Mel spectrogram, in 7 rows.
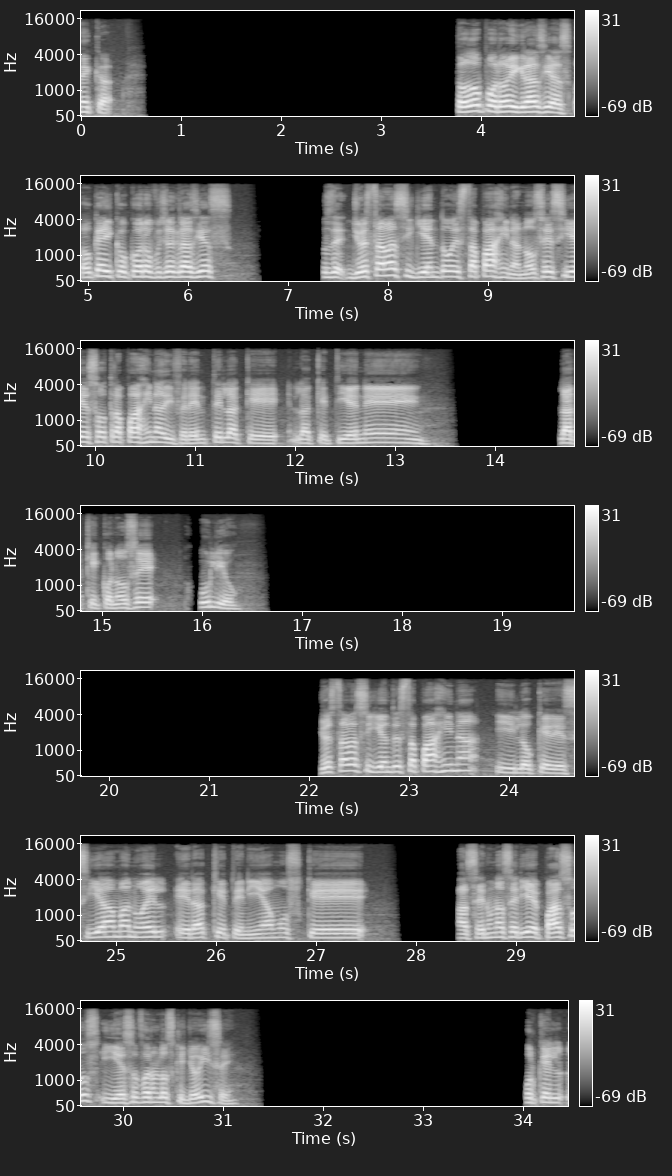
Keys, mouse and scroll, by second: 23.1-23.6 scroll down 1, 23.6-24.8 scroll down 1, 24.8-25.3 scroll down 1, 25.3-26.3 scroll down 1, 26.3-27.2 scroll down 1, 27.2-28.9 scroll down 1, 28.9-30.2 scroll down 1, 30.2-33.3 scroll down 1, 33.3-34.0 scroll down 1, 34.0-34.4 scroll down 1.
